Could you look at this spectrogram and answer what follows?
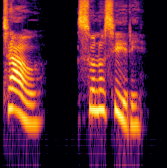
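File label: Italian, Italy; iOS Sounds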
